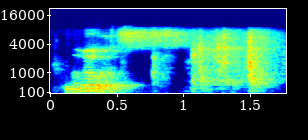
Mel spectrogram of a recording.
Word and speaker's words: Lewis: Now, Lewis. Did I get the pronunciation correct? You did. That's correct.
